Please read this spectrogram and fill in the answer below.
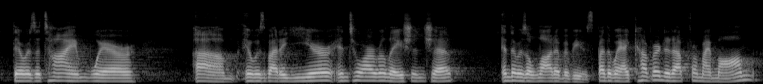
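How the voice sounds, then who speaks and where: A middle-aged woman with a raspy voice, hosting her own podcast and talking frankly to her viewers about her past. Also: low-pitched. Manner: candid, direct address to viewers. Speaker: podcast host. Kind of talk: personal storytelling to camera.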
